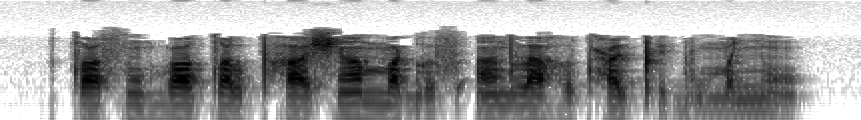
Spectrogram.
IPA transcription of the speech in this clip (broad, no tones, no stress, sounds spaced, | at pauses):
tˤ u s ũ ɦ u tˤ ə l pʰ a ʃ ã m a ɡ ɤ s ʔ ã d l a ɦ ɤ d ħ e pʼ e ɡ u m a ɲ õ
